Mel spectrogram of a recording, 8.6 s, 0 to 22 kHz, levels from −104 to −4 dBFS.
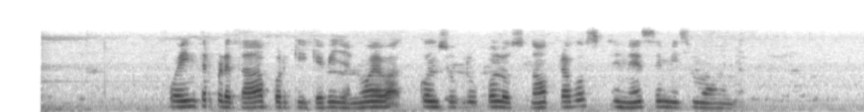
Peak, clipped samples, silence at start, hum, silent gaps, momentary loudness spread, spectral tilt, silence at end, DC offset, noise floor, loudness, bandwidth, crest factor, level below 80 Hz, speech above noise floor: -20 dBFS; under 0.1%; 0.4 s; none; none; 12 LU; -5 dB/octave; 1.2 s; under 0.1%; -67 dBFS; -38 LUFS; 7.4 kHz; 20 dB; -70 dBFS; 30 dB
